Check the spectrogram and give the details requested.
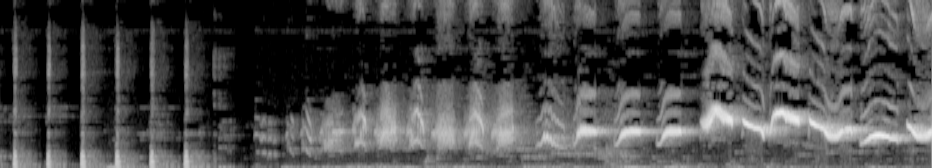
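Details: Caged Chinese hwamei kept as a hard-rack singing bird, heard in a morning song-training session: five sharp low clicking pulses, then a run of loud whistled phrases that rise and slur, growing stronger and more continuous toward the end.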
